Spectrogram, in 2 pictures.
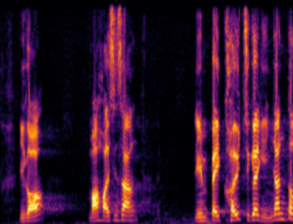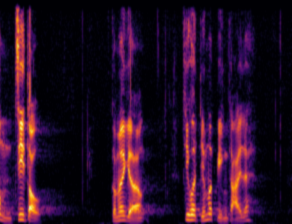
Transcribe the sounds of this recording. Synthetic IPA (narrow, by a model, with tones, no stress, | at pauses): jyː˨˩kɔː˨˥ | maː˨˧ɦɔː˨˥jsiː˥nsaː˥ŋ | liː˨˩npe˨jkʰɵ˨˧ɥt͡ʃyː˨kɛ˧jyː˨˩njɐ˥nt̪o˥wm̩˨˩t͡siː˥t̪o˧w | kɐ˨˧mjɐ˥ŋjœː˨˥ŋ | kiː˧wkʰɵ˨˧jt̪iː˨˥mɐ˨˥piː˨nka̰ː˨˥jlɛː˥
